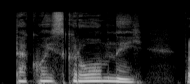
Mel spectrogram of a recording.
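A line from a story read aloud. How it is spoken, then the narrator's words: Girlish whisper. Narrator (Russian): прошептал в углу девичий голосок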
